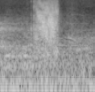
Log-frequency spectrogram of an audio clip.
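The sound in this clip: A single short rip as an orange overall is torn open at the knee, a quick, bright burst of tearing fabric over a quiet background.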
